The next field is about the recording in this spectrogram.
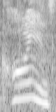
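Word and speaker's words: quoins: Oh, Nadia, this brick building has coins.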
